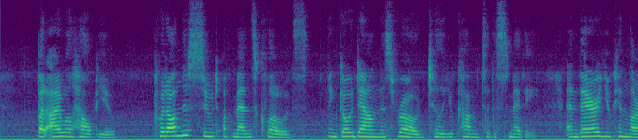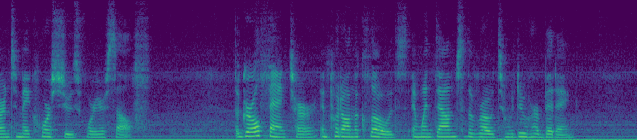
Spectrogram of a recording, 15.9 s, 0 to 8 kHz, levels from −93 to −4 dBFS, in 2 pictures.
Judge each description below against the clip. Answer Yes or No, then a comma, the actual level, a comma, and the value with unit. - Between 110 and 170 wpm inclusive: No, average, 195 wpm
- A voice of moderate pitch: No, high, 195 Hz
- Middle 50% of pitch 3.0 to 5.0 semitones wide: No, narrow, 2.6 semitones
